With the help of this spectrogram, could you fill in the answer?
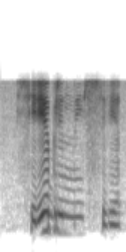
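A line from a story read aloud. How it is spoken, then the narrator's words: Quiet speech. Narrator (Russian): тихонько проговорил Габриэль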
